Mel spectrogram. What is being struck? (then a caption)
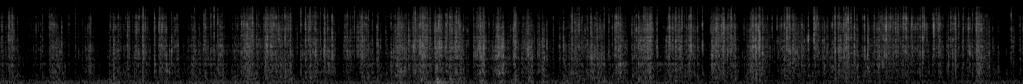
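Thin plastic shopping bag. A large, empty white plastic shopping bag is crumpled and stretched with hands and fingernails. It makes dense, continuous crinkling and crackling that is bright and high, with almost no low end, and the rustle keeps going for the whole clip.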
